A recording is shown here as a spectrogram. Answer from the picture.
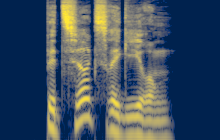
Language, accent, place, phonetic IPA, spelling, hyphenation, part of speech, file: German, Germany, Berlin, [bəˈt͡sɪʁksʁeˌɡiːʁʊŋ], Bezirksregierung, Be‧zirks‧re‧gie‧rung, noun, De-Bezirksregierung.ogg
- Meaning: administration of a Regierungsbezirk (kind of district)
